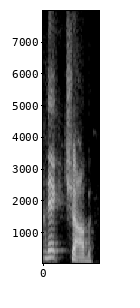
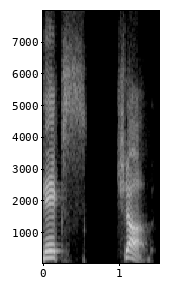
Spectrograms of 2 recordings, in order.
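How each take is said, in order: First: The first name ends without an s sound. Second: The first name ends in s, then a pause. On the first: The speaker calls it wrong. "Not Nick Chubb" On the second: The speaker calls it right. "the possessive Nick's Chubb. a little pause"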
